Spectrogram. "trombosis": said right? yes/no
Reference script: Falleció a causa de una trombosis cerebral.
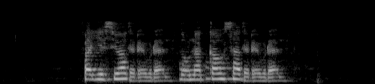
no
